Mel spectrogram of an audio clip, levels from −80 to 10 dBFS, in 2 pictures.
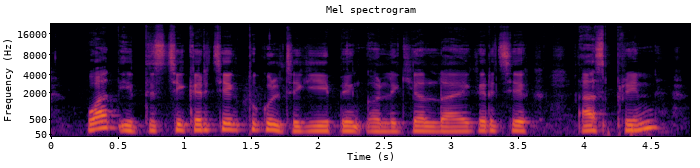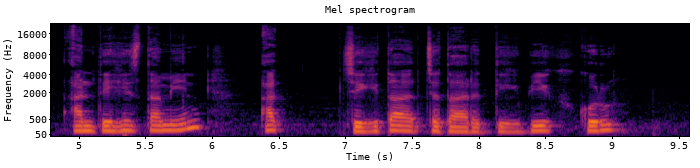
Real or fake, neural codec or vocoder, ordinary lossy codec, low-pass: real; none; none; none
